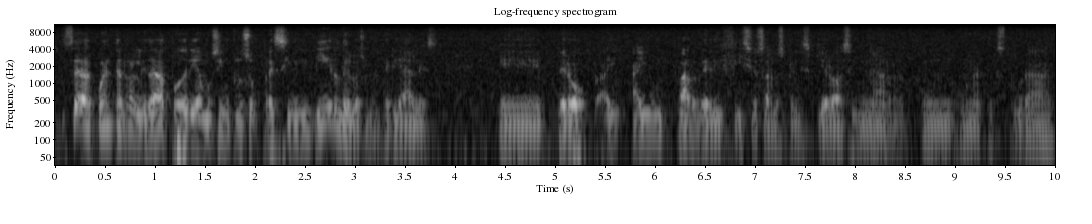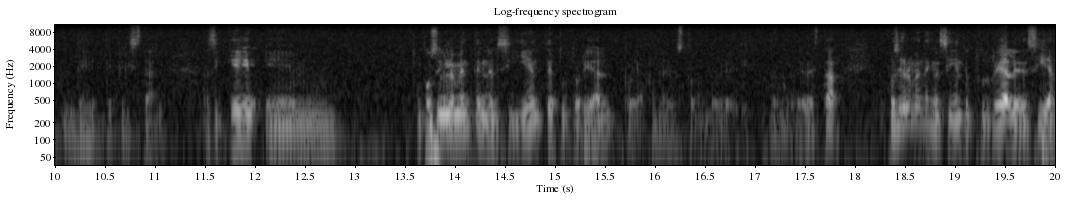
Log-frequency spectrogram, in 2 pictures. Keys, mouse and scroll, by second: 13.4-17.5 drag.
